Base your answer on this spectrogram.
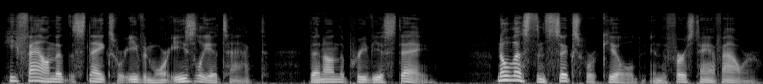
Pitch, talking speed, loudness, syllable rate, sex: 110 Hz, 205 wpm, -21 LUFS, 5.5 syllables/s, male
